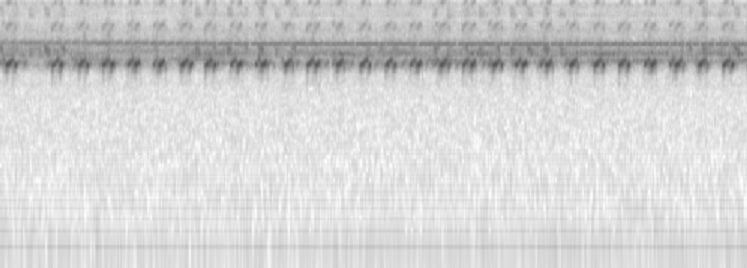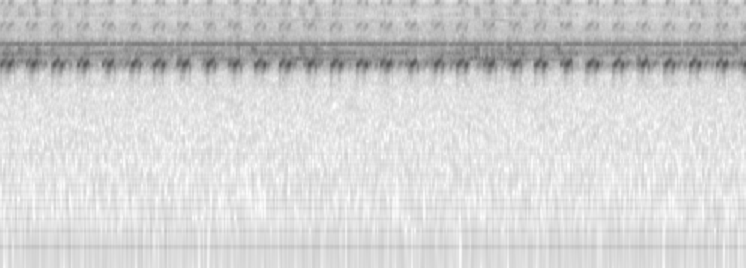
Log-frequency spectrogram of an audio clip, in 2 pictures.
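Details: Deep autumn night in Changnyeong, South Korea, with grass insects singing: a long unbroken run of shrill pulsed chirps, close to three each second, backed by a fainter high trilling insect and a low electrical-sounding hum.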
